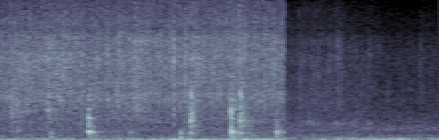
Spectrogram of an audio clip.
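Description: Rice for a seafood paella with whiting, red mullet and mussels cooks in a pan with a steady low sizzle, broken by a few brief scraping stirs; close and moderately loud, with no voices.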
